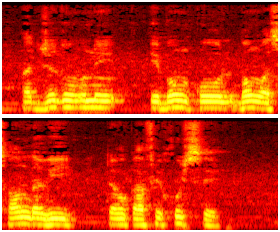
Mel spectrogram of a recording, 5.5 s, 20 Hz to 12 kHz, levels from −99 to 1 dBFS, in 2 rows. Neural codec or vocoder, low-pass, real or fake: none; 10.8 kHz; real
